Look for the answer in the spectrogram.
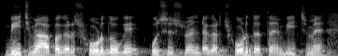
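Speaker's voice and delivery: ordinary talk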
